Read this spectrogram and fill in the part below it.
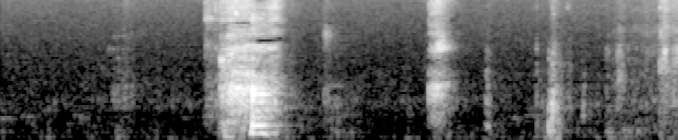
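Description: A young man sips a drink and swallows.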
